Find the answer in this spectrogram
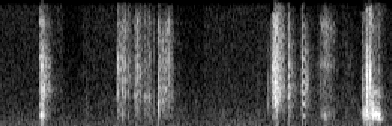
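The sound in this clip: Playing cards are shuffled and drawn for a card reading. Short bursts of riffling and snapping come in a few separate clusters, with quiet gaps between them.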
